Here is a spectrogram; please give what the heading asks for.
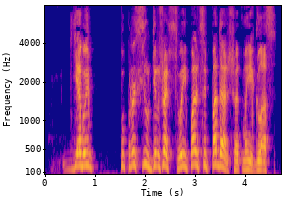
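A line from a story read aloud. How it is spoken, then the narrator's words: Furious disembodied voice. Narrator (Russian): Раздались из пустоты слова, произнесенные яростным тоном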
